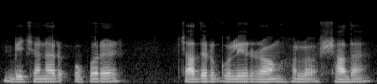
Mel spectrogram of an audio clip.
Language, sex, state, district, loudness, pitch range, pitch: Bengali, male, Tripura, West Tripura, -20 LUFS, 130-135 Hz, 130 Hz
